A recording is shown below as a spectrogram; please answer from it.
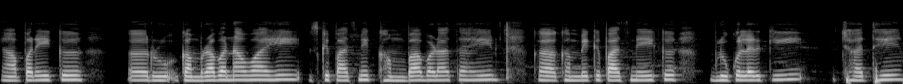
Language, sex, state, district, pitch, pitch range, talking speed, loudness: Hindi, female, Chhattisgarh, Balrampur, 200 Hz, 190-210 Hz, 180 wpm, -19 LUFS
